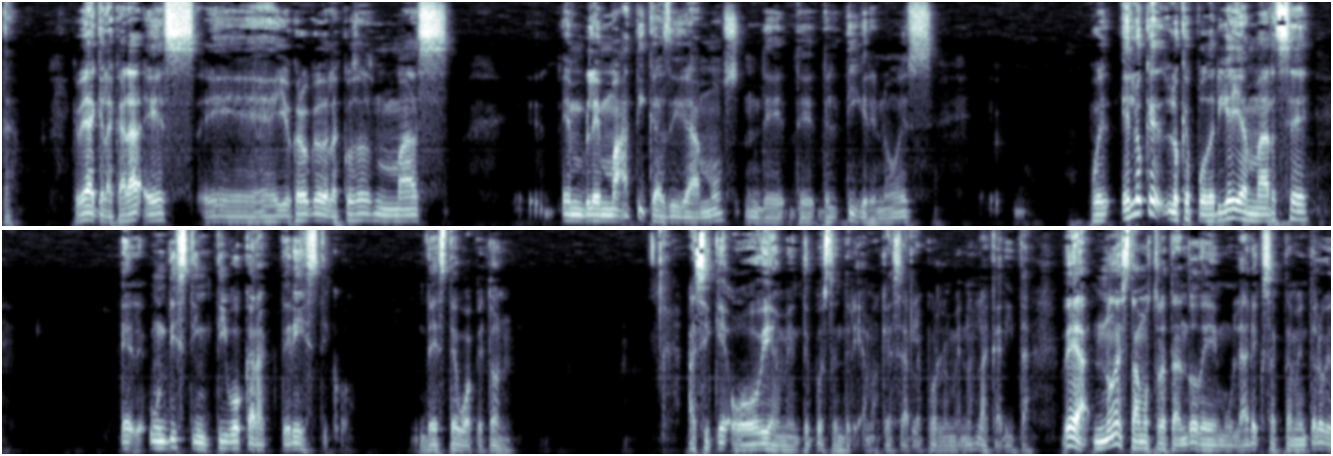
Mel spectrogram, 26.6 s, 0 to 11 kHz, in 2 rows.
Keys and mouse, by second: 0.7-3.1 drag, 3.5 click, 4.5 click, 7.1-8.9 drag, 10.7 click, 11.7 middle click, 13.4-15.3 drag, 17.9-20.7 drag, 22.0-24.3 drag, 24.4 middle click, 25.1 middle click, 26.2-26.5 drag.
